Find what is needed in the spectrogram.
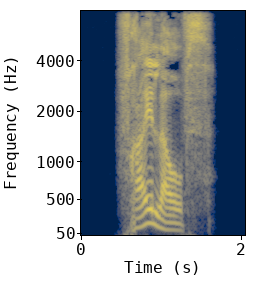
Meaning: genitive singular of Freilauf
- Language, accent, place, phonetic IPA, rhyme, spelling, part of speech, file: German, Germany, Berlin, [ˈfʁaɪ̯ˌlaʊ̯fs], -aɪ̯laʊ̯fs, Freilaufs, noun, De-Freilaufs.ogg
